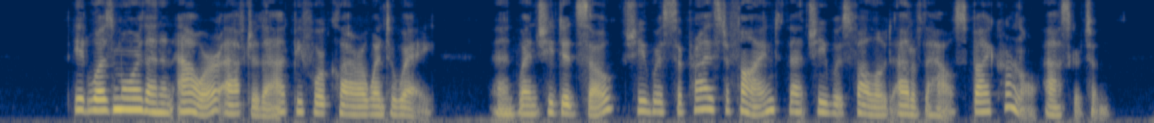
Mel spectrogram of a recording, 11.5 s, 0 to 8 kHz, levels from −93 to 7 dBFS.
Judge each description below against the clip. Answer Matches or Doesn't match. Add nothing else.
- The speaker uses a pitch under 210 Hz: Matches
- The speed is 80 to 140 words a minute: Doesn't match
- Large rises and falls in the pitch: Matches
